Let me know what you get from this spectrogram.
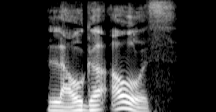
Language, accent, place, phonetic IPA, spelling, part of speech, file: German, Germany, Berlin, [ˌlaʊ̯ɡə ˈaʊ̯s], lauge aus, verb, De-lauge aus.ogg
- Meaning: inflection of auslaugen: 1. first-person singular present 2. first/third-person singular subjunctive I 3. singular imperative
